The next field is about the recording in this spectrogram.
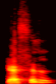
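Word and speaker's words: castle: कैसल, जैसे वो किला होता है, महल होता है किला।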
